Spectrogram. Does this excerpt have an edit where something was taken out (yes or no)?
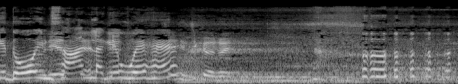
no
